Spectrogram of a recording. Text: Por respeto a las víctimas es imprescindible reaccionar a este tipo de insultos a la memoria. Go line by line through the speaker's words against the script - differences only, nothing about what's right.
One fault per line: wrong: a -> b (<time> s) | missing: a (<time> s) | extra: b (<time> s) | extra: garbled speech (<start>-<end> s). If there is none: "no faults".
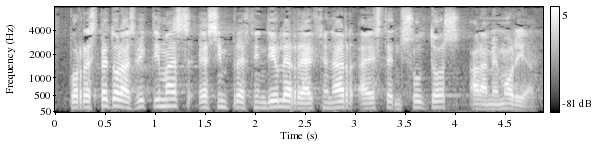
missing: tipo de (3.4 s)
